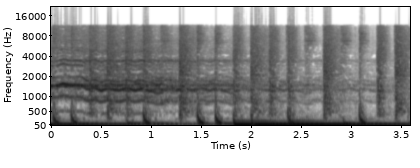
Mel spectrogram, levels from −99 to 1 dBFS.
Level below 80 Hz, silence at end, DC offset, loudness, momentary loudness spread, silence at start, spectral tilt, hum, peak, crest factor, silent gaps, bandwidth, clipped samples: -10 dBFS; 0 s; under 0.1%; -10 LUFS; 4 LU; 0 s; -3.5 dB/octave; none; 0 dBFS; 8 dB; none; 12 kHz; 0.7%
